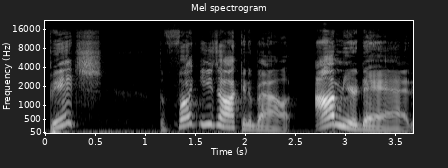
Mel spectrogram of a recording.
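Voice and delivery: high, loud incredulous scoff; mock Vader. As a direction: bark back like an offended villain. Voicing Vader mocking.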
